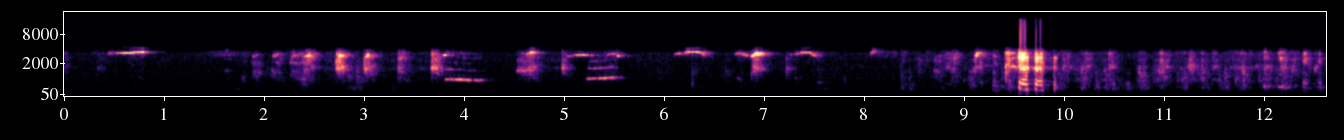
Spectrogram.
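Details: Pet dog reacting to lights at home, giving a string of yelping barks and high whistled whimpers roughly every half second, pausing briefly, then a loud burst of frantic barking near the end.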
